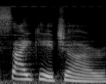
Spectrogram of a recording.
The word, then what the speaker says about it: PsycHR: magazine how do you pronounce it it's spelt es y CH are its psyche HR psyche oh yes there's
